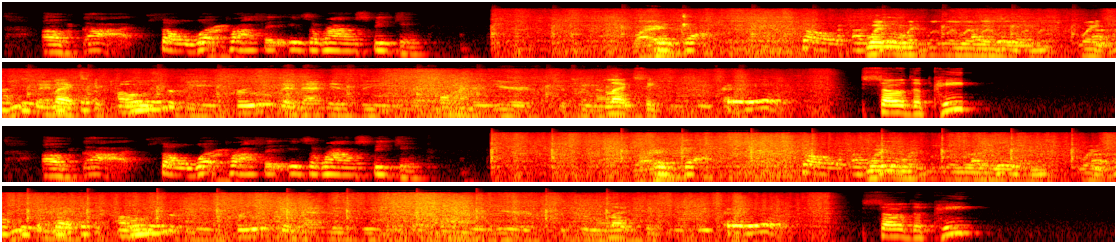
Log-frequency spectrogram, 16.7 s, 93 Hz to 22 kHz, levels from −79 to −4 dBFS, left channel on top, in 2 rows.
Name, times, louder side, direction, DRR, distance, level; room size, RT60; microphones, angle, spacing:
voice 1, 0.0-3.1 4.9-5.5 5.9-6.9 7.3-7.8 8.2-9.6 13.8-14.4, equal, 10° right, 0.7 m, -28 dB
sound 1, 3.2-3.3 3.7-3.8 4.1-4.2 4.6-4.7 5.1-5.2 5.6-5.7 6.1-6.2 6.6-6.7 7.0-7.1 7.6-7.7 8.0-8.1 8.5-8.6 9.0-9.1 9.5-9.6 10.0-10.1 10.5-10.6 10.9-11.1 11.5-11.6 11.9-12.0 12.4-12.5 12.9-13.0, right 5 dB, 65° right, 0.8 m, -30 dB
sound 2, 3.7-14.6, right 4 dB, 40° right, 0.9 m, -29 dB
voice 2, 6.5-13.1 13.5-13.9, left 4 dB, 70° left, 0.8 m, -29 dB
voice 3, 12.9-13.3 14.8-15.6, left 7 dB, 50° left, 0.4 m, -22 dB
5.7 x 3.5 x 2.5 m
head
